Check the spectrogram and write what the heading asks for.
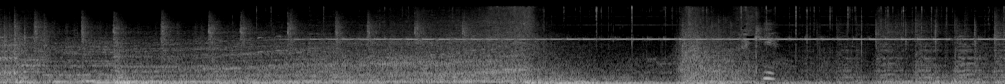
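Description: Dramatic background score, joined about three seconds in by a single steady high-pitched electronic alarm tone that holds without a break: a fire alarm going off. A low boom sounds in the music about halfway through.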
